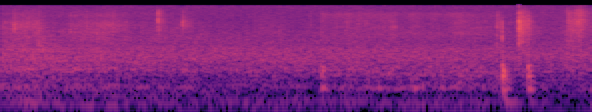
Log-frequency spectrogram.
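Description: A faint steady buzz, with a few light knocks near the end.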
